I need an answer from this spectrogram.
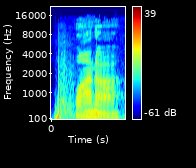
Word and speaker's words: Juana: of nervousness I have an unusual name it's Juana J UA na a it's very hard to pronounce Juana uh it's a tough name and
